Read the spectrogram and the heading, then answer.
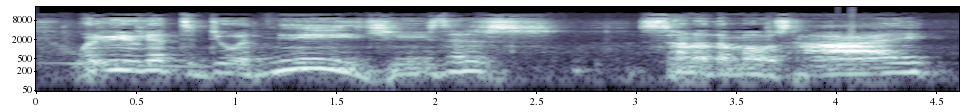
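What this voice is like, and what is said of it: Exaggerated demon voice. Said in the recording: “that's my worst demon voice”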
